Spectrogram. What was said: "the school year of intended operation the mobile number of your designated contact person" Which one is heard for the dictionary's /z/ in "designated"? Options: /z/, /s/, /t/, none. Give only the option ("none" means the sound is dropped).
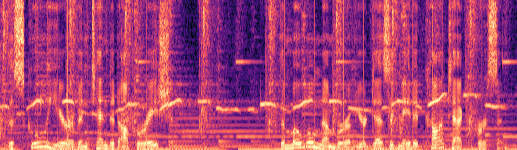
/z/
